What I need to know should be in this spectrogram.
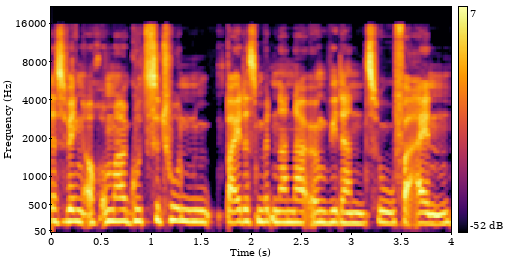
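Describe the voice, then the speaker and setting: A woman speaks at a moderate pace and medium pitch in a very clean recording, silent background. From Berlin, Germany. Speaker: stage actress. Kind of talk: casual interview. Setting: theatre venue.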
